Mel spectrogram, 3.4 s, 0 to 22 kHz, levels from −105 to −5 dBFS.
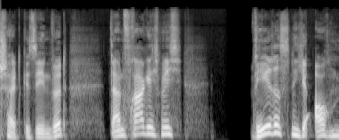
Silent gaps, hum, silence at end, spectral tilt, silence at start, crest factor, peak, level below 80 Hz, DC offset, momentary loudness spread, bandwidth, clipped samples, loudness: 2.29-2.50 s; none; 0 s; -5 dB/octave; 0 s; 18 dB; -2 dBFS; -66 dBFS; under 0.1%; 7 LU; 17 kHz; under 0.1%; -18 LUFS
